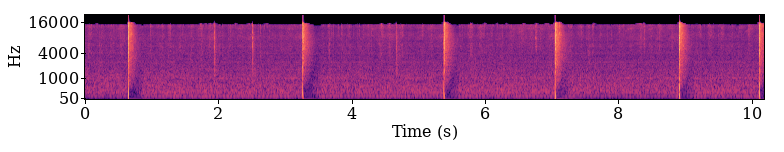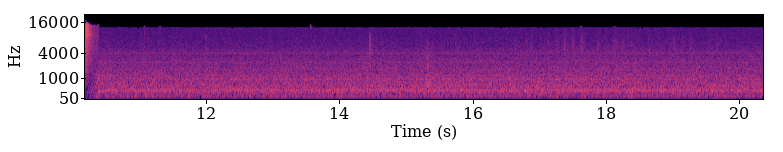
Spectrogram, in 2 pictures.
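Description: Damp Marx generator's sparks cracking across a 7-inch electrode gap: six sharp cracks spaced roughly two seconds apart, a slow firing rate because the generator is damp. About ten seconds in the sparks stop and a high hiss drops away, leaving a steady low hum.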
